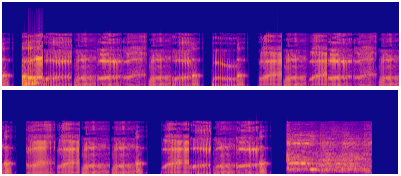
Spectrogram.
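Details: Simulated burping from the animated Talking Ben the Dog iPhone/iPad app: a montage of long, loud, voiced belches separated by short gaps, with one rougher final burst.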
